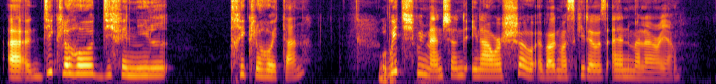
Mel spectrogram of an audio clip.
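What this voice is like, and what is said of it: French accent. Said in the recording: “with my French accent”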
